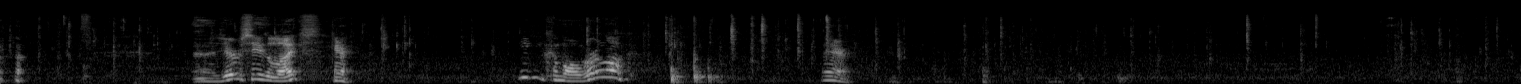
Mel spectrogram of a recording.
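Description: A raccoon crunches and chews food.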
